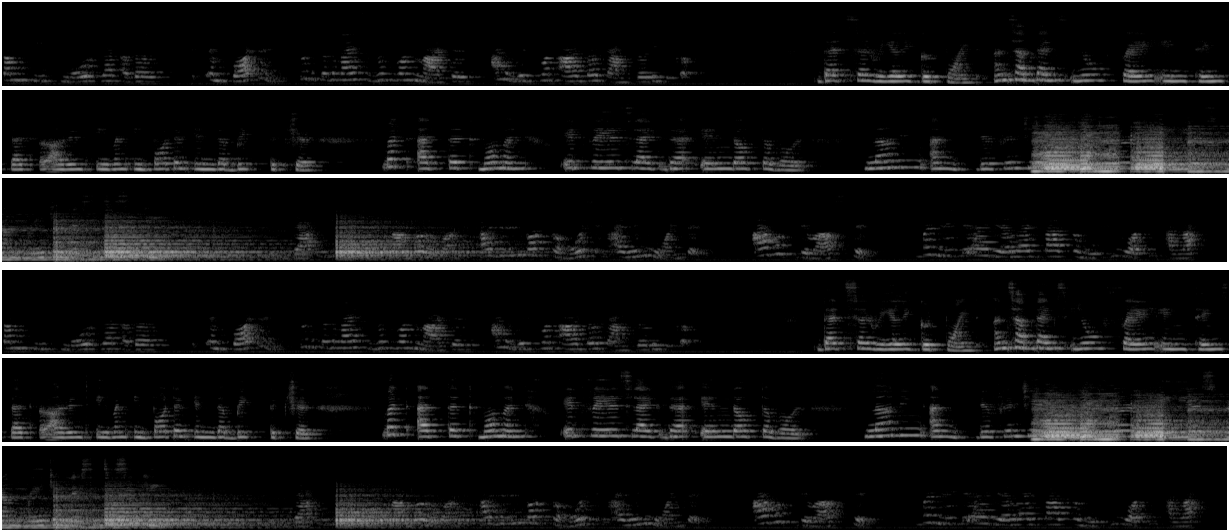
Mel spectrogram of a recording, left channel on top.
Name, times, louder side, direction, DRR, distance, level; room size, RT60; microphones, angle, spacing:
voice 1, 0.0-1.6 2.0-6.9 27.2-31.7 32.0-33.3 33.7-36.4, left 2 dB, 70° left, 2.5 m, -48 dB
voice 2, 8.1-15.8 16.1-20.5 20.9-26.2, right 1 dB, 40° right, 1.3 m, -39 dB
sound 1, 22.6-27.1 27.9-29.4, left 1 dB, 10° left, 0.4 m, -30 dB
7.1 x 5.1 x 4.1 m
head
